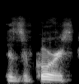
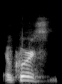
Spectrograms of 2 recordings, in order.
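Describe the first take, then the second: First: Said in the usual way. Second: "course" pushed up high with a rising tune; a higher, sarcastic "of course". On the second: Retold or imitated. Sarcastic aside about money.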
